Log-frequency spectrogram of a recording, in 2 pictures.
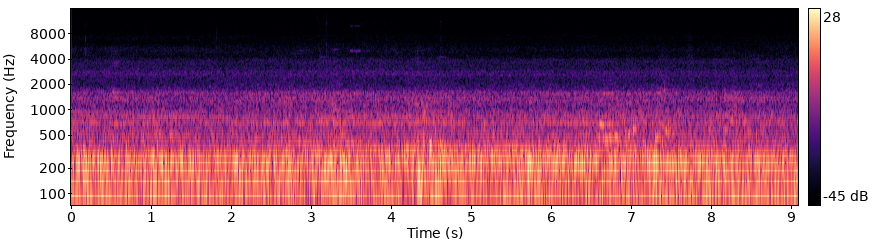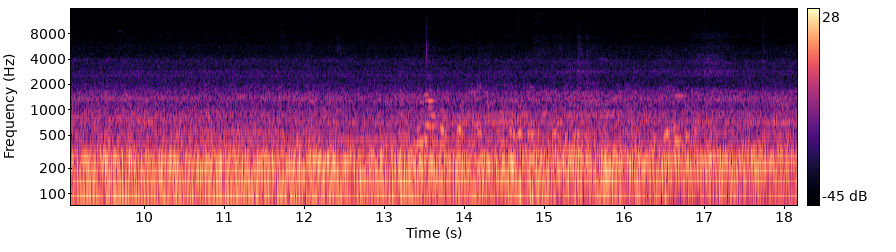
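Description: An electric commuter train runs at speed, heard from inside a carriage.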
